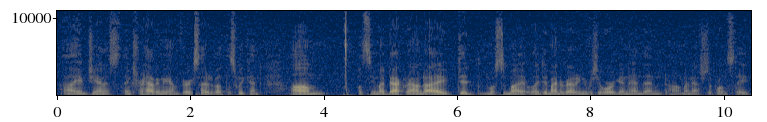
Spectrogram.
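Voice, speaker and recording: A man's voice: lowish voice, flat delivery, fast, a bit bright, low-quality recording. A man in his forties, an industry scientist, introducing himself at a panel discussion. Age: 40s. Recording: faint hiss and noise.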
